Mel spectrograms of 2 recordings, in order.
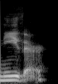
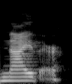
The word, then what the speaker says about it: neither: And we can pronounce these two ways. So my pronunciation as an American from Wisconsin, I say either and neither. But other people in America, and I think in England, if Simon's in here, you can correct me. Some people say either and neither. Okay, so both are correct. So whichever pronunciation you'd like to use, that is okay.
